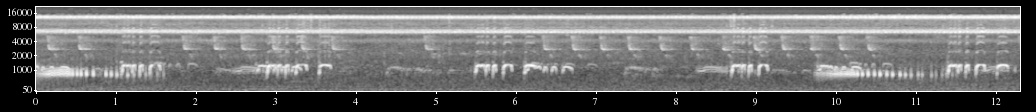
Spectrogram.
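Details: Local zebra dove used as a lure, repeating rolling coo phrases every two to three seconds, some purring starts, with high chirps from other birds throughout and a steady electrical whine under background hiss.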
